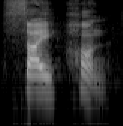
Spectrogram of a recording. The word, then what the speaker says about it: Sihon: The way you pronounce that is Sihon.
